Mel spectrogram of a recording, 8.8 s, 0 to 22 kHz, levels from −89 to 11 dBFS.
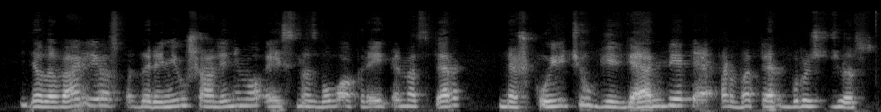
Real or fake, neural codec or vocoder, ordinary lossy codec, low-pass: fake; codec, 44.1 kHz, 2.6 kbps, DAC; AAC, 64 kbps; 14.4 kHz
